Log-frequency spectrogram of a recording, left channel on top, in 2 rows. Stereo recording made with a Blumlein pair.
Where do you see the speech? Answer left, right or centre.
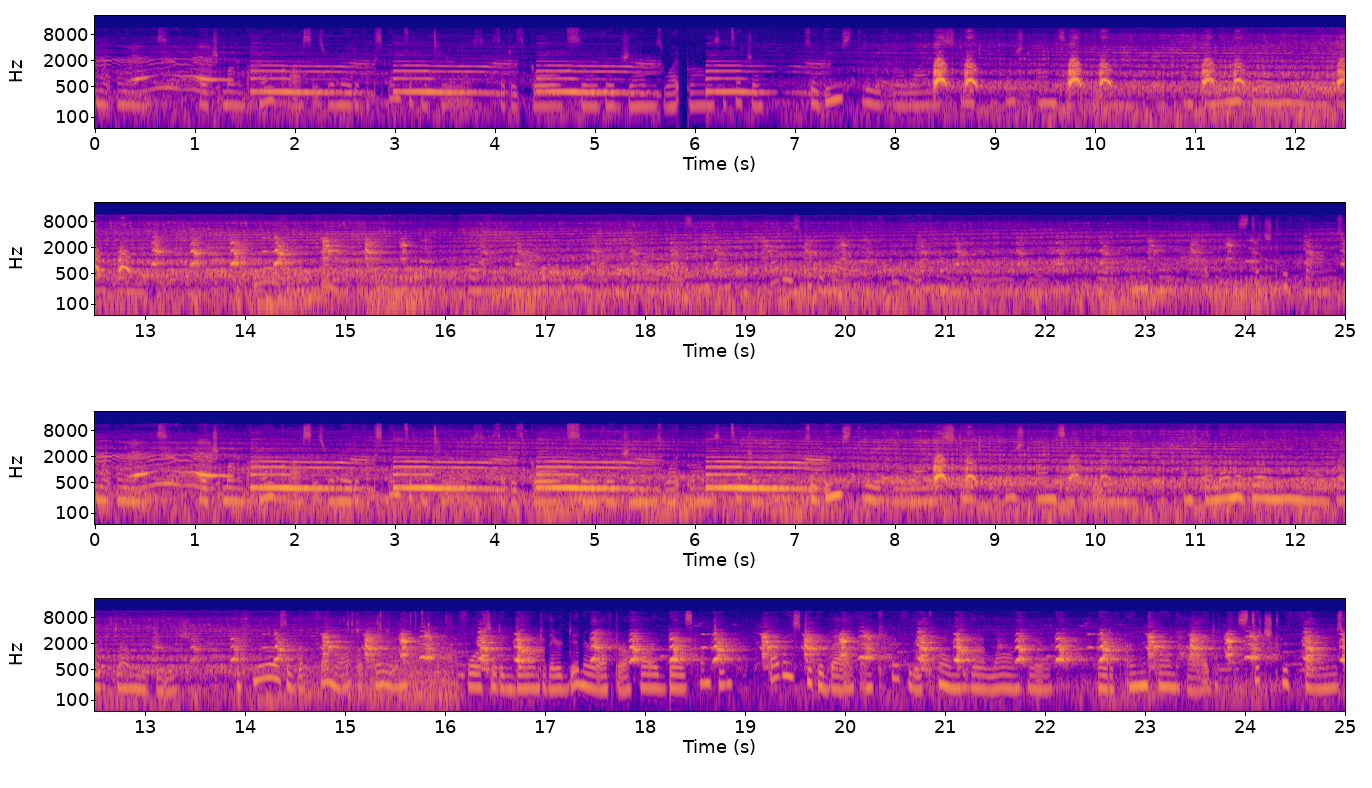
right.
